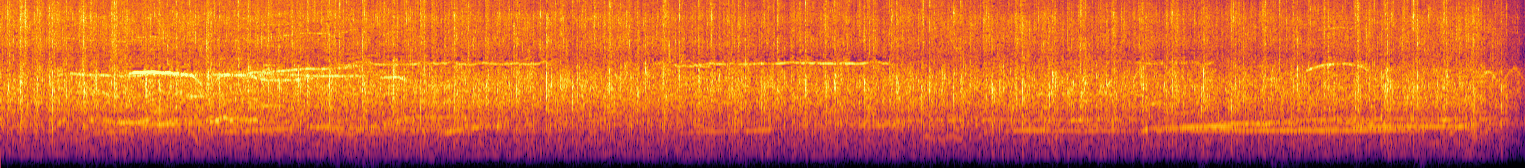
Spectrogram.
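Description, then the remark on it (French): Sustained audience applause given as acclamation for Jesus Christ at an afternoon gathering, a dense steady wash of many hands clapping for about fifteen seconds at an even, fairly loud level, with faint voices or cheers mixed in, then cutting off. “J'aimerais qu'on lui donne une bonne main d'acclamation, s'il vous plaît.”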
